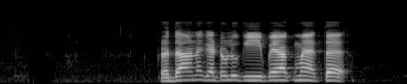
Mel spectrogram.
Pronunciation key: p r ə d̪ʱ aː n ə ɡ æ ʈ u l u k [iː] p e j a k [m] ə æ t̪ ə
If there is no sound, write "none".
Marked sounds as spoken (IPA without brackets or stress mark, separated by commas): iː, m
